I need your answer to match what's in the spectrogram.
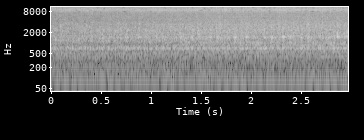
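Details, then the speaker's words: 2015 GMC Sierra 5.3 V8 after replacing the bent #4 exhaust pushrod, rocker bolt torqued 22 ft-lb, new valve cover gasket: smooth, even idle with steady low rumble and no ticking; normal idle. "there it is back together and running again sounds a lot quieter no more ticking"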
